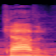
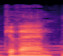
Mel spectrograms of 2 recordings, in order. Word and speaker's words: Cavin: And my solitary note for you is that C-A-V-I-N is pronounced Cavan, not Cavan.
